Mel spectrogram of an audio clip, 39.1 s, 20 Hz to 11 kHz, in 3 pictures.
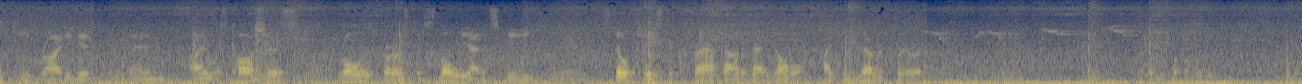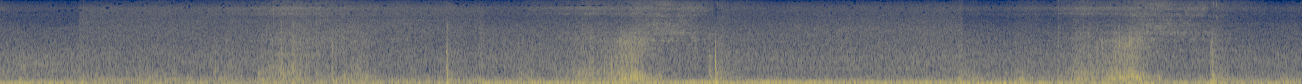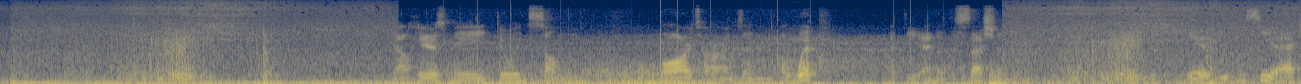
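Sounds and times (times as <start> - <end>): bike tyres rolling over dirt: 0.0 - 34.2, 36.1 - 39.0
wind rumble on microphone: 0.0 - 39.0.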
